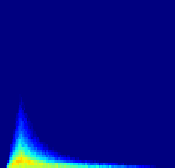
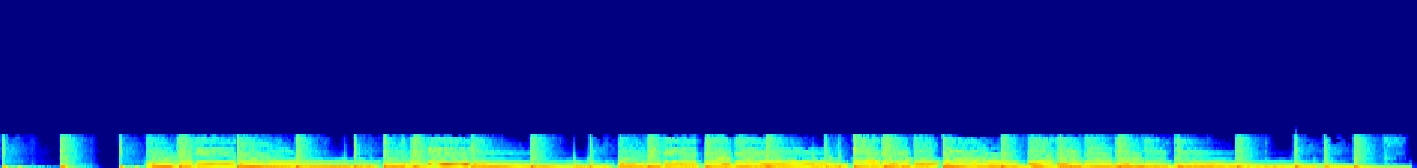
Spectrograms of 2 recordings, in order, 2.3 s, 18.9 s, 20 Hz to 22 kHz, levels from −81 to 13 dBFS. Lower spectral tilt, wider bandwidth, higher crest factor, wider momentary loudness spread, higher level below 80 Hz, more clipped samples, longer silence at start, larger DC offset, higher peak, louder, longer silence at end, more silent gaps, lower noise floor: second, -8.5 dB/octave vs -11.5 dB/octave; first, 5.8 kHz vs 4.5 kHz; first, 22 dB vs 14 dB; first, 21 LU vs 7 LU; second, -34 dBFS vs -20 dBFS; neither; about the same, 0.1 s vs 0 s; neither; second, -4 dBFS vs 0 dBFS; second, -21 LUFS vs -16 LUFS; first, 1.15 s vs 0.1 s; neither; first, -70 dBFS vs -50 dBFS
